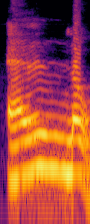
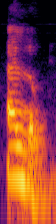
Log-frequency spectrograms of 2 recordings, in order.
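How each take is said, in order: First: Drawn-out "एल-लो"; lingering two-beat एलो; syllable by syllable. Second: Said in the usual way. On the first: Shown as a demonstration. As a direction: stretch both halves of एलो. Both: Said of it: "ये देखिए डायसिलेबिक है".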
